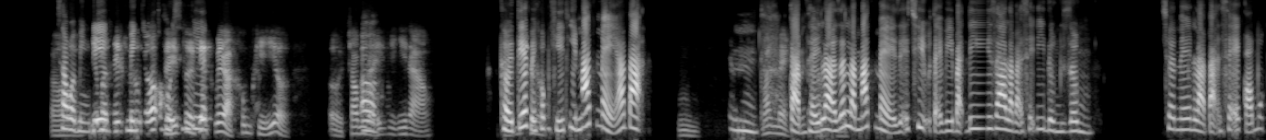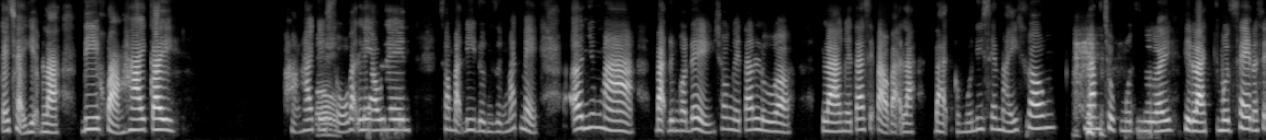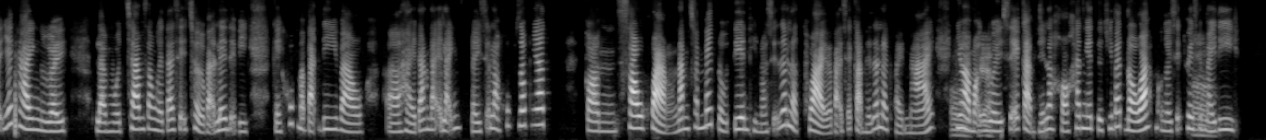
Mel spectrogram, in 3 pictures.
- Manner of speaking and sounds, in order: tapping; background speech; other background noise; laugh
- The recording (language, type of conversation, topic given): Vietnamese, podcast, Bạn đã từng có trải nghiệm nào đáng nhớ với thiên nhiên không?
